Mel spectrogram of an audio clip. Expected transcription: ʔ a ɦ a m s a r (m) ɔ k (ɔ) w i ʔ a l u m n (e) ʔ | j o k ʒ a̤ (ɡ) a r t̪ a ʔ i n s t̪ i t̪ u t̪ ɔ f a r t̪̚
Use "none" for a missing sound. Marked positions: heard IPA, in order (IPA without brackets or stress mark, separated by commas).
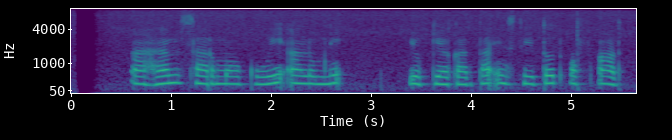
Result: m, u, i, k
